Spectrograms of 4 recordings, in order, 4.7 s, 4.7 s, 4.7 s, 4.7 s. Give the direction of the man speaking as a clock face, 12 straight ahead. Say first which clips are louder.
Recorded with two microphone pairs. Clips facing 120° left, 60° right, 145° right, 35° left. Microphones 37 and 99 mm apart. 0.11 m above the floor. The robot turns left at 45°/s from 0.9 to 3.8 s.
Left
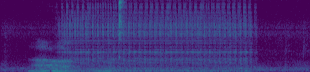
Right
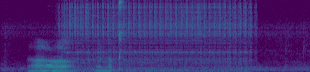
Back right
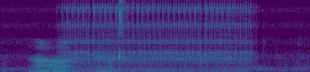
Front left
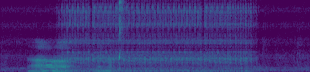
Right 6 dB, front left 4 dB; 1 o'clock.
